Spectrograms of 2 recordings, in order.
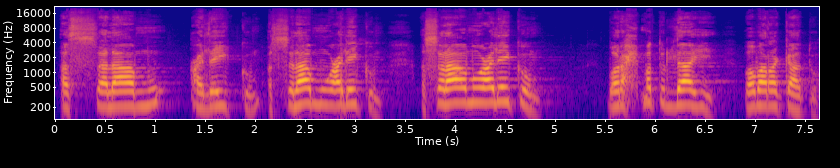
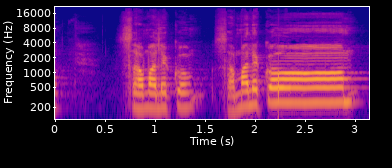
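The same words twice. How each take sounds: First: Slow, fully pronounced "السلام علیکم ورحمۃ اللہ وبرکاتہ", every syllable clear; clear full salam. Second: Slow, slurred "السلام علیکم" with the ending swallowed; mock the sloppy "السلام علیکم", drawn out and mumbled; mumbled wrong salam. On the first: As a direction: teach the full "السلام علیکم" clearly and slowly, a bit louder. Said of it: "اگر رٹ لینا". (صاف اور ٹھہر کر پورا "السلام علیکم") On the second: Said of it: "اس طرح کر رہے ہوتے ہیں". (غلط انداز میں چبا کر "السلام علیکم") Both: Shown as a demonstration.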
